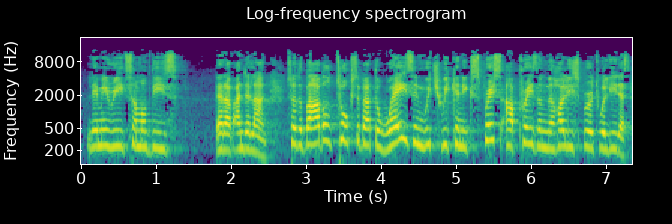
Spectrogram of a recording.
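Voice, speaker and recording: A woman preaching a sermon on prayer, fervent and full of repeated praise, swinging between soft and loud. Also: on the high side, a little fast.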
